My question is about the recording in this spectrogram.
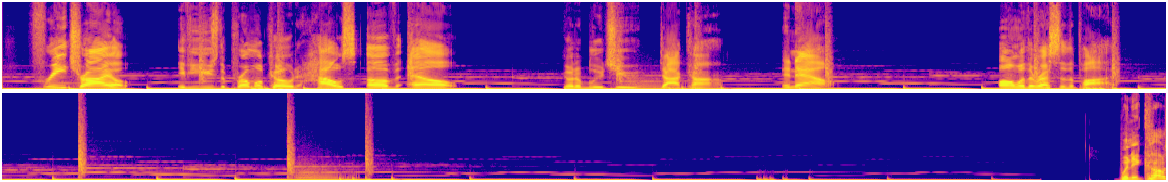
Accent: Chicago, Illinois, United States; the 95th Street L station, not too far from where I went to grammar school.

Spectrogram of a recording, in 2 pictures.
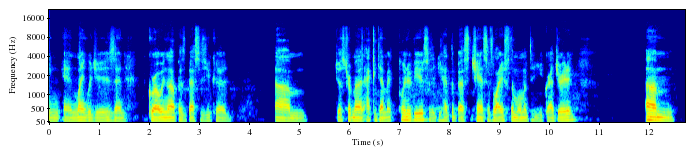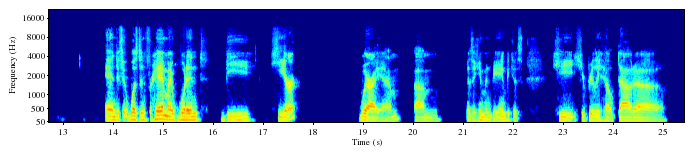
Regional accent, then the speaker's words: El Salvador; now in United States; I'm originally from El Salvador

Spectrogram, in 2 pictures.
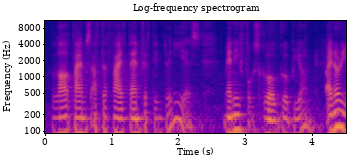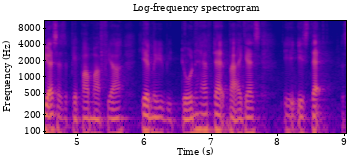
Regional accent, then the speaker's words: Malaysia; And I mentioned I'm from Malaysia and the person was super hyper and super excited.

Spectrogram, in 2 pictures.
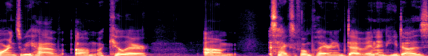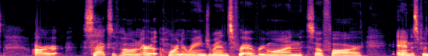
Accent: Minneapolis, Minnesota, United States; now in Chicago, United States; I'm from Minneapolis

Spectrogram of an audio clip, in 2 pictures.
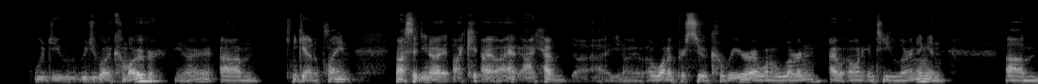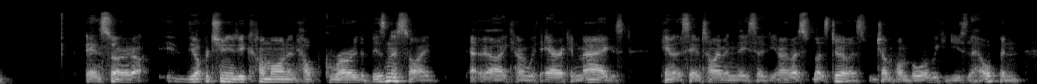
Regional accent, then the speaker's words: Hong Kong; now in New England, United States; I grew up in Hong Kong, so that's home for me. I've been in New England now for six, seven years now. So it's this is home base.

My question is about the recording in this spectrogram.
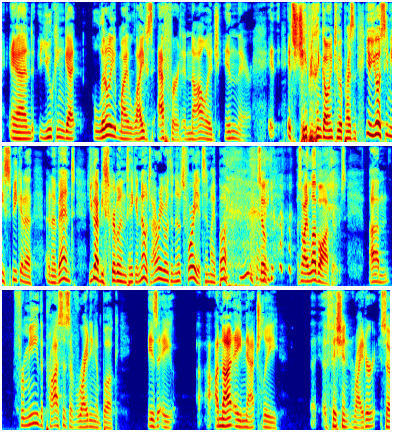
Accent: New York, United States; accent: New York; know, that New York accent comes in. We all you want is money? Is that all you care about? And that's my New York accent.

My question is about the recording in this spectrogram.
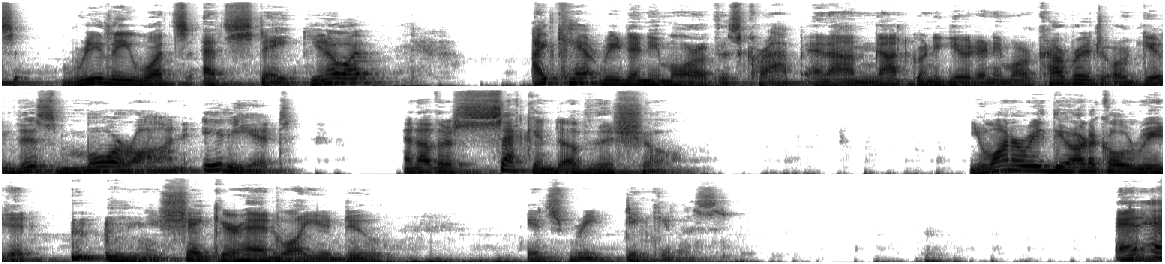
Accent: Cornwall, Connecticut, United States; I am from Cornwall, Connecticut, born and raised there.

